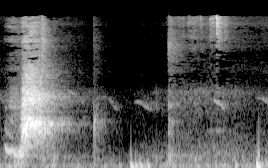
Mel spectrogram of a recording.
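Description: A dog barking once, then whimpering faintly.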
